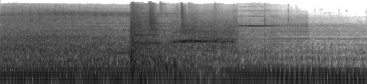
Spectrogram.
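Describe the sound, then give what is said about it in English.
A car engine rumbles, then a sudden loud crunch of impact is followed by a brief tire squeal, leaving the engine idling and a thin high whine ringing afterward: a chauffeur-driven car accidentally crashing into a woman riding a bicycle. “A car accident. As the story goes, Hans' chauffeur accidentally crashed into Saari on her bicycle.”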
